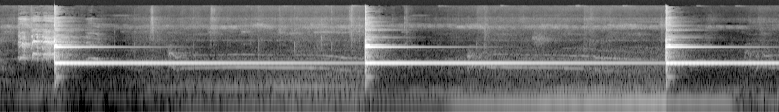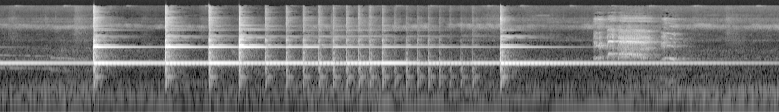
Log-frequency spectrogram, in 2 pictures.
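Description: A hanging metal Thai temple bell being struck. There are three slow strokes about six seconds apart, then three quicker ones and a fast roll of light strokes, then a final stroke left to ring out. Each stroke rings one steady tone that dies away slowly.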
